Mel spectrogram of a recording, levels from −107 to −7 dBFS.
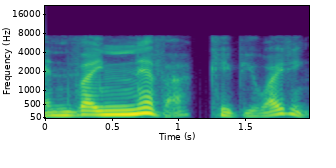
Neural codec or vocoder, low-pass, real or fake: none; 7.2 kHz; real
